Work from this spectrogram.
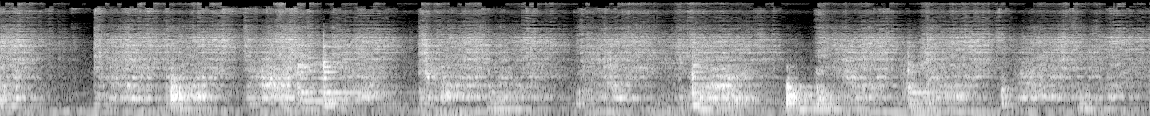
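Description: Sorghum grains being stirred in a hot kadhai while being puffed, with a steady scraping rattle of grains and utensil against the pan and brief clinks throughout, close and continuous with no voices.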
